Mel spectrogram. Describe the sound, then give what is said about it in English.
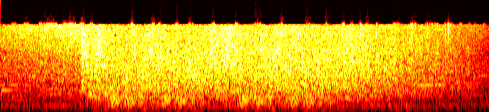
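A video game attack sound effect for the move Storm Rush: a loud, sudden rush of storm noise bursts in after a brief quieter lead-in, like crashing thunder mixed with heavy rain, sustained and roaring before tapering slightly at the end. “Ertana used Storm Rush.”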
